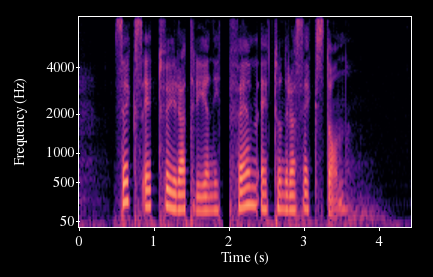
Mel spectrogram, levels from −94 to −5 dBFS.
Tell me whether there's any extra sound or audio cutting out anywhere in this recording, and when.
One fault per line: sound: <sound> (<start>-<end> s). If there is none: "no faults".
sound: dropout (1.9-2.0 s)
